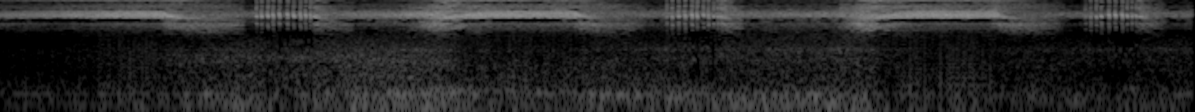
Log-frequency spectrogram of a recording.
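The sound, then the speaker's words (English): Magicicada cassini periodical cicada courting calls: high, buzzing insect bursts swell and fade about every two seconds, with short, quick clicking pulses between them. “Magicicada Cassini. Here's its courting calls.”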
